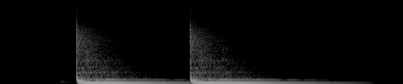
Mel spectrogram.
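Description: Two hits of a sampled electronic tom, a little over a second apart, each a sharp attack with a deep, boomy low body that dies away; the second hit cuts off the first and its tail fades out over nearly two seconds. The tom's volume envelope has its decay and release turned down to shorten the low tail so it won't clash with the bass and kick.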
